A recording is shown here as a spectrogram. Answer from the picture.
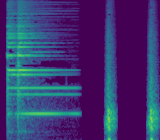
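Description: Bell-ding sound effect of a subscribe animation: a sharp metallic strike ringing in several clear tones that dies away over about a second. A short soft pop follows near the end.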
